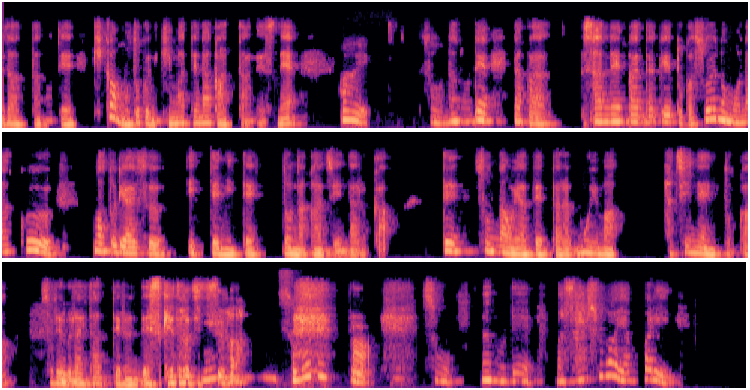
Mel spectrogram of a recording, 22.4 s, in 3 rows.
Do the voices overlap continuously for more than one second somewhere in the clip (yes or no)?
no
